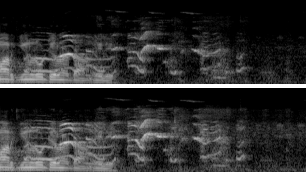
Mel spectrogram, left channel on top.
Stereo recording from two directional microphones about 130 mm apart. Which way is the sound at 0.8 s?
10° left (ahead or behind).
